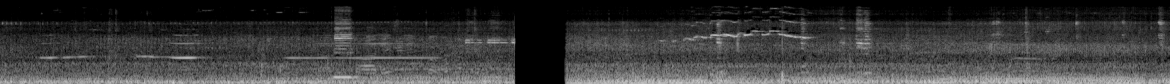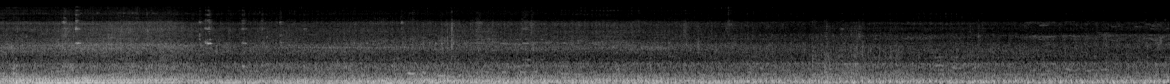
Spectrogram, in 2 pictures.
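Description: Indistinct voices over passing road traffic, with a short dropout to silence about five seconds in.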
